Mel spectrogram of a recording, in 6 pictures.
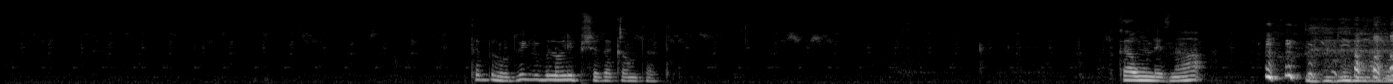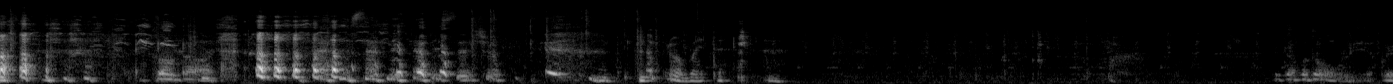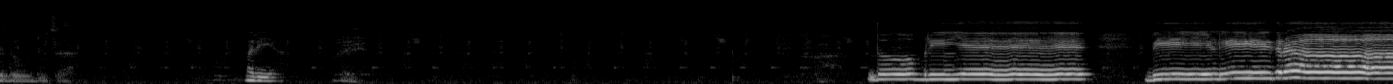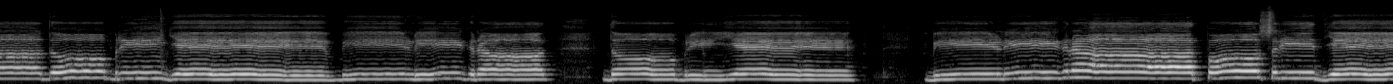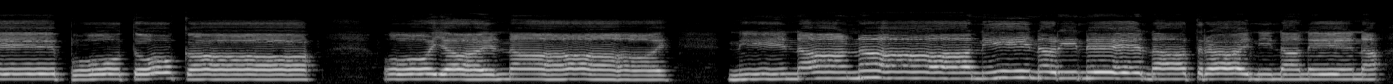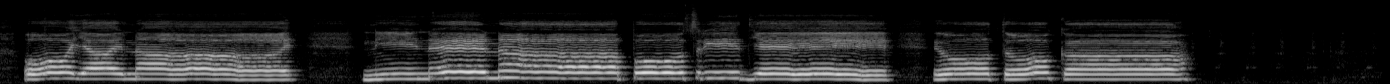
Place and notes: {"title": "Island Krk, Croatia, an old song - Jele singing in her home", "date": "1997-07-15 11:50:00", "description": "an old lady singing an old song about the nearby town Dobrinj, recorded in her home", "latitude": "45.12", "longitude": "14.57", "altitude": "174", "timezone": "Europe/Zagreb"}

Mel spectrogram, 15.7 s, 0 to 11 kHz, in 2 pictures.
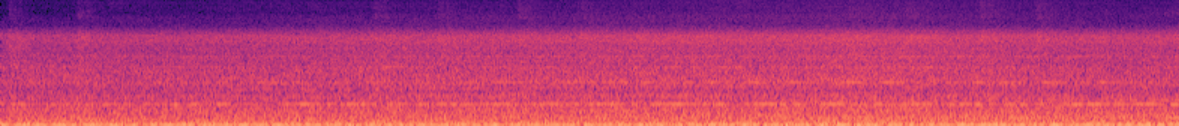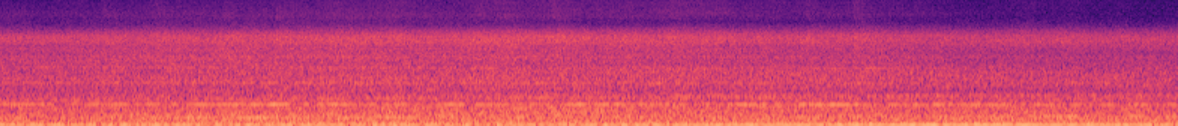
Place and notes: {"title": "Changhua Station, 彰化縣 - Above the tracks", "date": "2017-02-13 08:39:00", "description": "Above the tracks", "latitude": "24.08", "longitude": "120.54", "altitude": "17", "timezone": "GMT+1"}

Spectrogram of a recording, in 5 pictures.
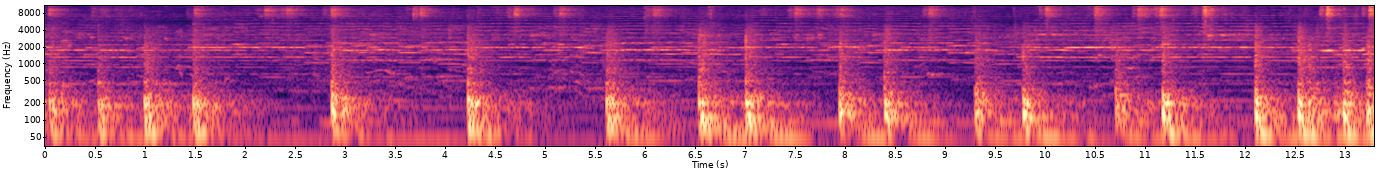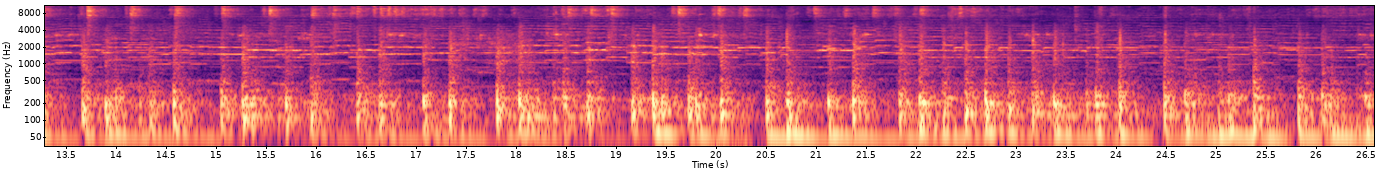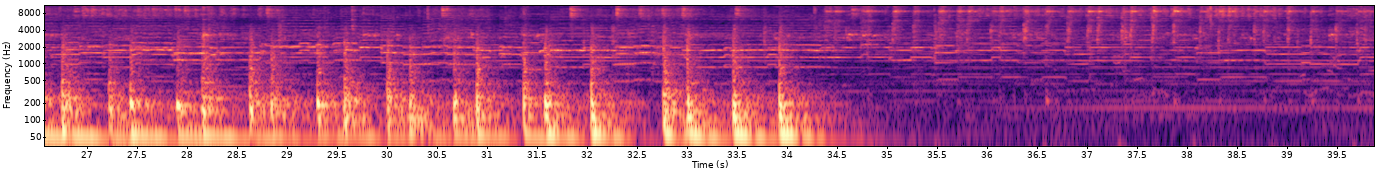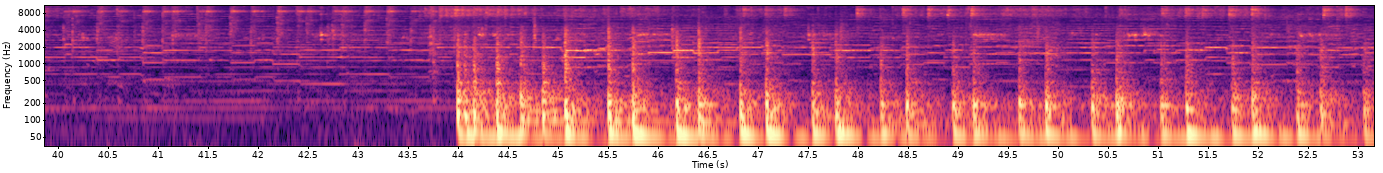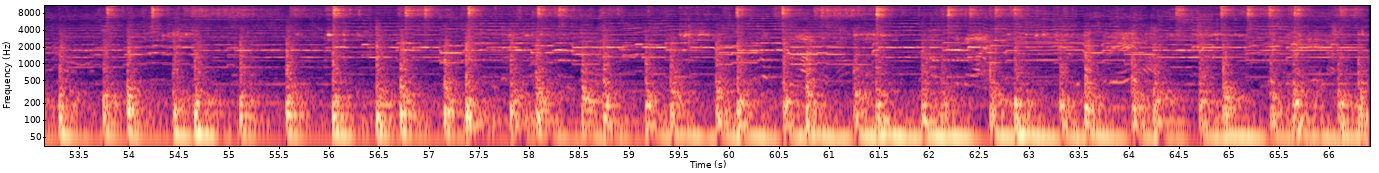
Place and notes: {"title": "vianden, grand rue, medieval parade and street talk", "date": "2011-08-09 20:52:00", "description": "In the late evening on the main road of the village. A group of showmen in medieval costumes celebrating a musical procession. At the end a street talk of two village residents.\nVianden, Hauptstraße, Mittelalterliche Parade und Straßengespräche\nAm späten Abend auf der Hauptstraße der Stadt. Eine Gruppe von Verkäufern in mittelalterlichen Kostümen feiert eine musikalische Prozession. Am Ende ein Straßengespräch von zwei Ortsbewohnern.\nVianden, grand rue, parade médiévale et discussions de rue\nLe soir sur la route principale du village. Un groupe de forains en costumes médiévaux pendant un défilé musical. Discussion entre deux habitants du village au bout de la rue.\nProject - Klangraum Our - topographic field recordings, sound objects and social ambiences", "latitude": "49.93", "longitude": "6.20", "altitude": "243", "timezone": "Europe/Luxembourg"}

